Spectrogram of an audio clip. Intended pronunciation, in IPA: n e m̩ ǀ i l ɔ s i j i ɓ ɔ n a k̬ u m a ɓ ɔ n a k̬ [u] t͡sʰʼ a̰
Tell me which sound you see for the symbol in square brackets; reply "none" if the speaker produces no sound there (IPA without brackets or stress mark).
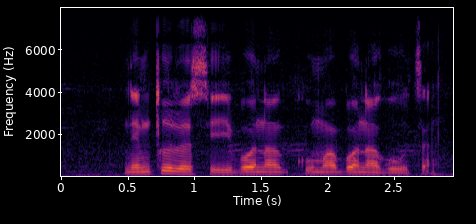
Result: uː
